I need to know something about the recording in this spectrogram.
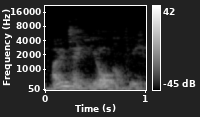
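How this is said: The stress is on "your".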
